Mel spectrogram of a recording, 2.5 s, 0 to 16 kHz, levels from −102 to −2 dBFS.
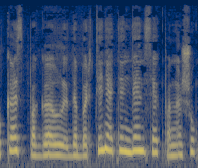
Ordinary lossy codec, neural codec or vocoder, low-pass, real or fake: MP3, 64 kbps; vocoder, 44.1 kHz, 128 mel bands every 256 samples, BigVGAN v2; 14.4 kHz; fake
